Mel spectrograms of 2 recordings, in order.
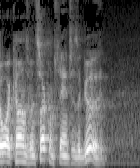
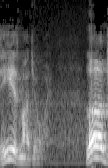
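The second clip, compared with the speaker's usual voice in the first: ordinary talk, nothing marked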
